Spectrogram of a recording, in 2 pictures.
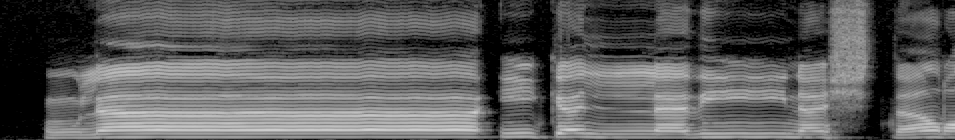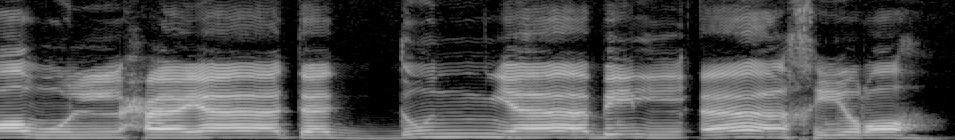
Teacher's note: بالآخرہ، را کو موٹا پڑھا جائے گا اور آخر میں گول تا پر ہم نے وقف کیا تو اس کو ہا ساکن سے بدلا ہے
